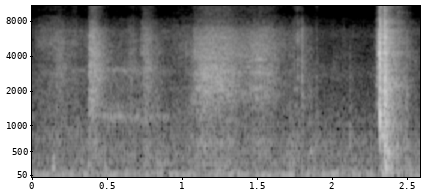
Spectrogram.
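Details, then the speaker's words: Honda Talon key-on accessory fuse box, key switched on: one crisp sharp click as the accessory power solenoid pulls in and powers the fuse panel, normal; description later advises using a relay instead of this solenoid. "you hear that click? That was a solenoid kicking on."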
